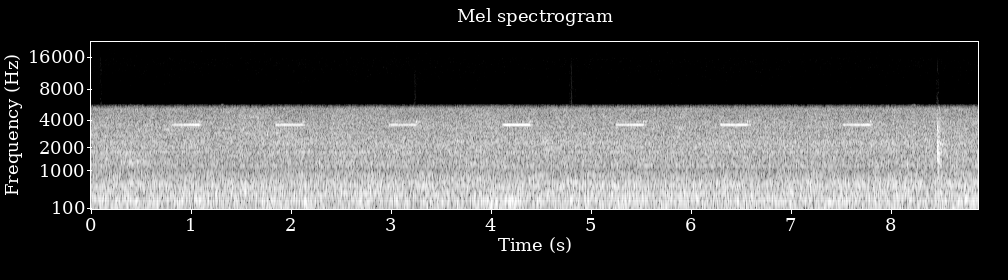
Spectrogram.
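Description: An elevator chime beeps briefly at a steady pace as floors pass.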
